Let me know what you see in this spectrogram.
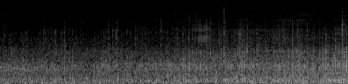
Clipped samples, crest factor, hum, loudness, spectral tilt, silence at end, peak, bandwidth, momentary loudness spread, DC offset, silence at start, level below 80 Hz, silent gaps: under 0.1%; 18 dB; none; -36 LUFS; -5.5 dB/octave; 0 s; -16 dBFS; 17 kHz; 5 LU; under 0.1%; 0 s; -46 dBFS; none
